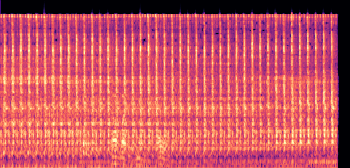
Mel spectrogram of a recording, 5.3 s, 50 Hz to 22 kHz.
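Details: Ford Escape EcoBoost: loud, sharp metallic knocking about ten hits a second, steady at idle over the engine; cylinder 4 rod knock, lower-end rod bearing completely gone.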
